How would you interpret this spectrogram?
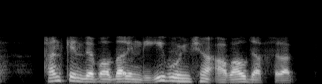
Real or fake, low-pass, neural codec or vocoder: fake; 3.6 kHz; codec, 16 kHz, about 1 kbps, DyCAST, with the encoder's durations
